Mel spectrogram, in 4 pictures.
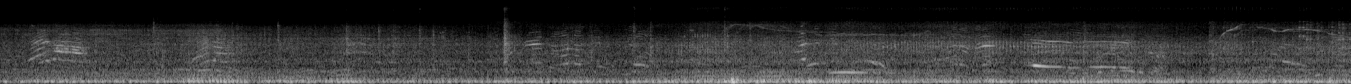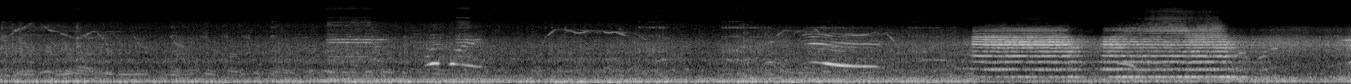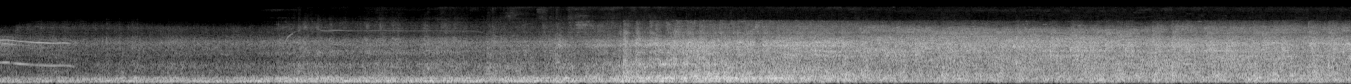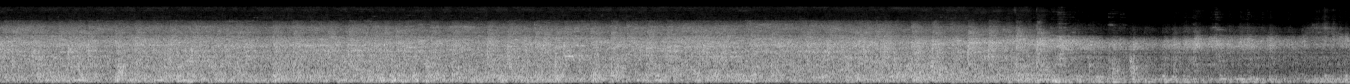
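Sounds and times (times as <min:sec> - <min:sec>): locomotive rumbling past: 0:00.0 - 0:54.0
wheels clattering over rail joints: 0:00.3 - 0:16.7, 0:27.9 - 0:54.0
train horn: 0:16.8 - 0:17.5, 0:23.2 - 0:26.1.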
